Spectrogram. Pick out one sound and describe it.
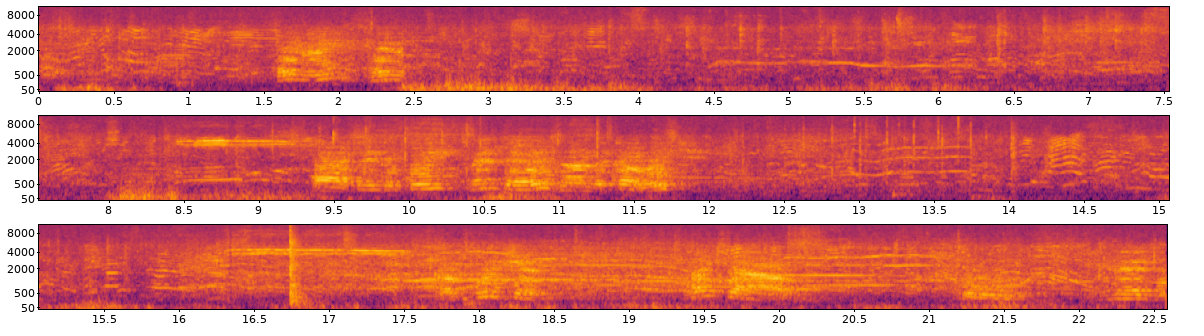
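A crowd of spectators nearby shouts and cheers.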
